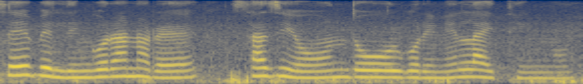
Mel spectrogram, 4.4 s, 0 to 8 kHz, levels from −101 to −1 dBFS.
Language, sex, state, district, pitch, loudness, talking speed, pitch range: Chakma, female, Tripura, Dhalai, 245 Hz, -15 LUFS, 95 wpm, 230-275 Hz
